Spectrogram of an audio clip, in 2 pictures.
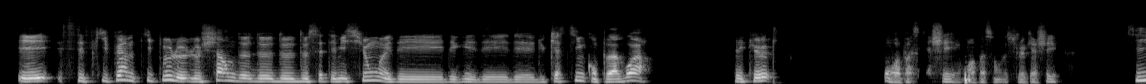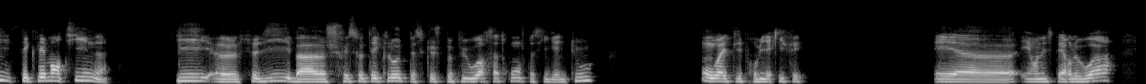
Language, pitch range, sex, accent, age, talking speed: French, 115-145 Hz, male, French, 30-49, 195 wpm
